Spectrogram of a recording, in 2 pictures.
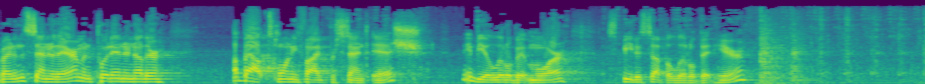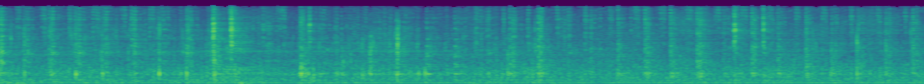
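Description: A whisk clatters against a metal pot.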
